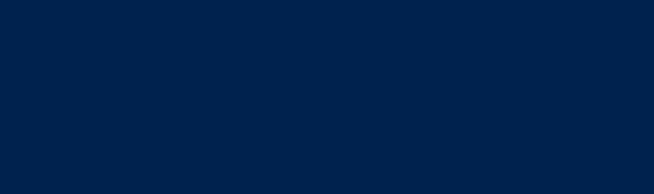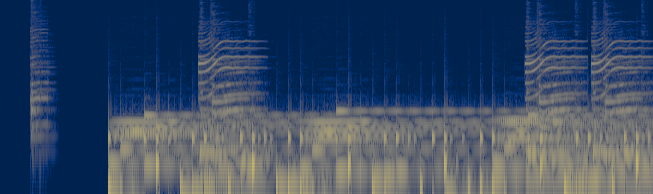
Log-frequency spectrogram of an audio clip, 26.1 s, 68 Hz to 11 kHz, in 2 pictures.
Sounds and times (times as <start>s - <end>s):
Synthesizer: 15.3s - 26.1s.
